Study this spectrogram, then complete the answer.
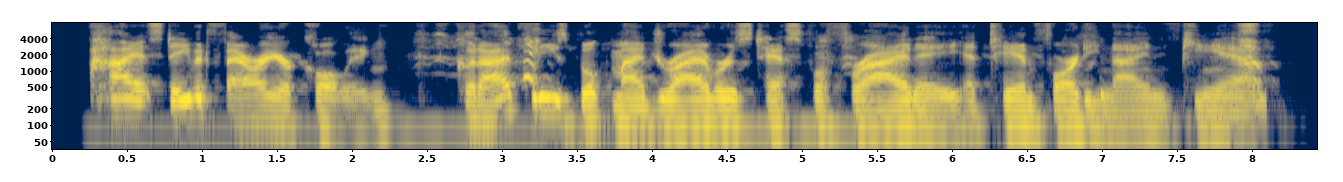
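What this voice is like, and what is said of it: Poor put-on American accent. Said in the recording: “I've tried an American accent before and it didn't go well.”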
